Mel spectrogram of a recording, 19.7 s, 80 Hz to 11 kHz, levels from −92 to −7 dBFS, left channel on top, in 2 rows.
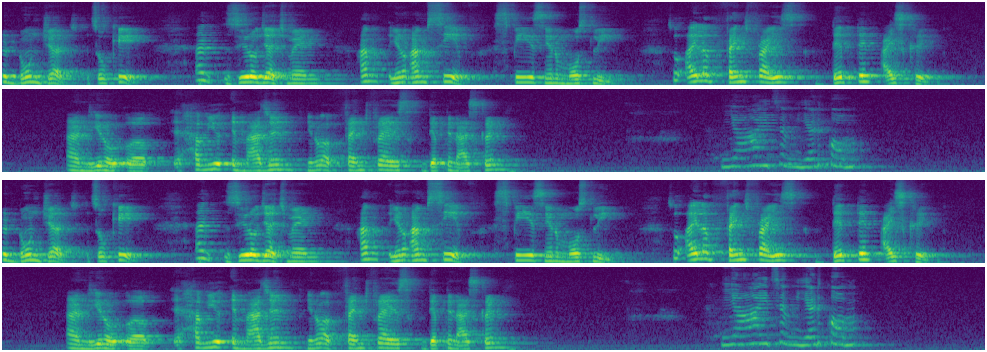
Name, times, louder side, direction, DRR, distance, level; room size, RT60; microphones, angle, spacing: voice 1, 0.0-1.4 1.9-3.2 3.6-4.7 4.9-6.1 6.7-7.9 8.3-9.3 10.5-14.9, right 1 dB, 5° right, 5 dB, 0.4 m, -22 dB
voice 2, 16.9-18.4, right 3 dB, 45° right, 2 dB, 0.8 m, -36 dB
14.0 x 6.2 x 5.4 m, 0.80 s
head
